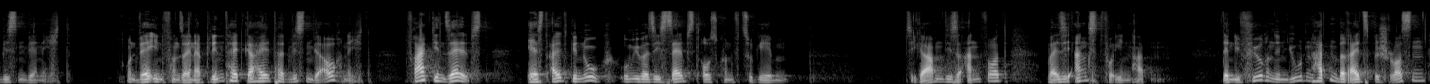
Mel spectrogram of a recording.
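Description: A man's voice: medium pitch, a little mellow. A man leading a Bible study, explaining informally to his listeners, then reading a passage aloud and lightly voicing the quoted speakers. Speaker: Bible teacher.

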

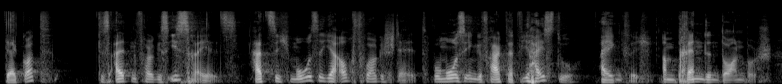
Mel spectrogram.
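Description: A man's voice: mid-range voice, animated, moderate pace, breathy edge. A man leading a Bible study, explaining informally to his listeners, then reading a passage aloud and lightly voicing the quoted speakers. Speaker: Bible teacher.

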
